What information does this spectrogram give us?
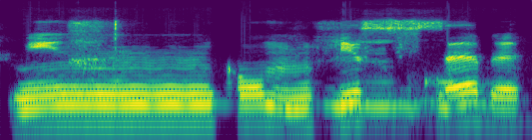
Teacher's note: Minkum, ikhfanya ditahan lagi.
